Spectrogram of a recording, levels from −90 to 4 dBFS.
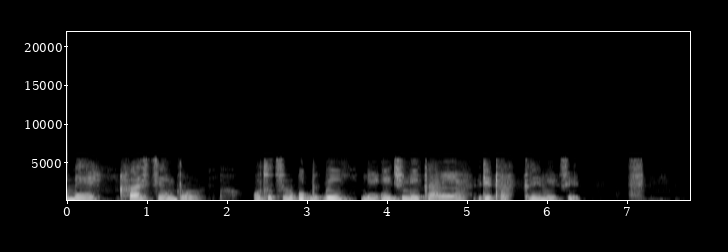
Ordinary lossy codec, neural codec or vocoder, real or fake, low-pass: none; codec, 44.1 kHz, 1.7 kbps, Pupu-Codec; fake; 5.4 kHz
